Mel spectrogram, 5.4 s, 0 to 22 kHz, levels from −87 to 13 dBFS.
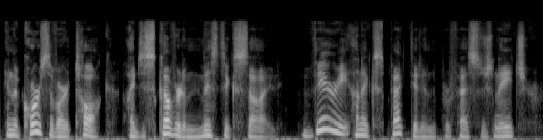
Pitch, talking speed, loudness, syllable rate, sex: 140 Hz, 190 wpm, -21 LUFS, 6.2 syllables/s, male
